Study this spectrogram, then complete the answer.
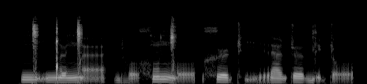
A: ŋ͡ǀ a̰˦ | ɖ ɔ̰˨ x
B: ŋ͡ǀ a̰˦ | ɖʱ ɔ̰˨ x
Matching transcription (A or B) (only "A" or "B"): B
